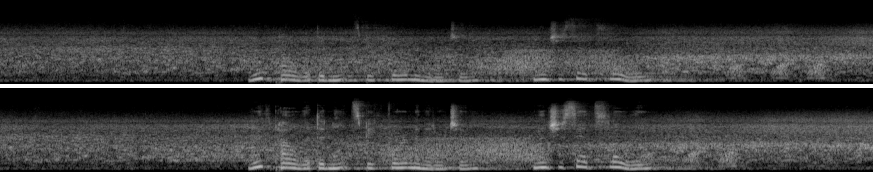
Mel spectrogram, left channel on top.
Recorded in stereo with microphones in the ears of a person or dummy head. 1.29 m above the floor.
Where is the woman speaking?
35° right (ahead or behind), 0.6 m.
